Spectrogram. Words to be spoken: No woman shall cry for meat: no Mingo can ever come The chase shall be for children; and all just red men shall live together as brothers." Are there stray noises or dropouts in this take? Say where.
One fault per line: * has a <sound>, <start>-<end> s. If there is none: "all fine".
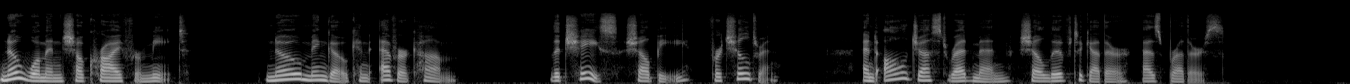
all fine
